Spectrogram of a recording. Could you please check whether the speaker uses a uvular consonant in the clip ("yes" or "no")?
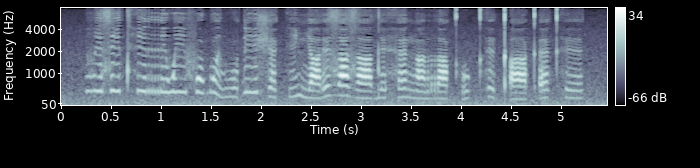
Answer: no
